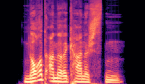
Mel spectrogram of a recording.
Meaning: 1. superlative degree of nordamerikanisch 2. inflection of nordamerikanisch: strong genitive masculine/neuter singular superlative degree
- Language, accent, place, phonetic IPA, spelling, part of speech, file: German, Germany, Berlin, [ˈnɔʁtʔameʁiˌkaːnɪʃstn̩], nordamerikanischsten, adjective, De-nordamerikanischsten.ogg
